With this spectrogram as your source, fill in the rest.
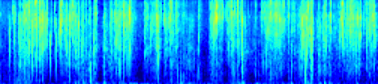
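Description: A gold plastic wrapper full of round sandwich biscuits is crinkled and rubbed with the fingertips close to the microphone. Dense, bright crackling and crinkling come in quick bursts with short gaps, mostly high-pitched with little low end.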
